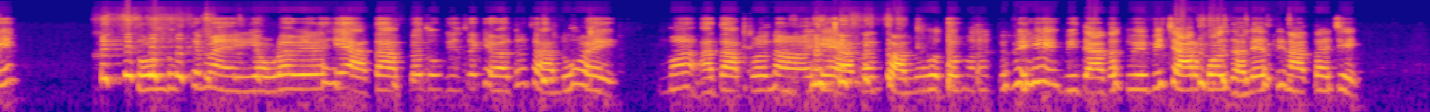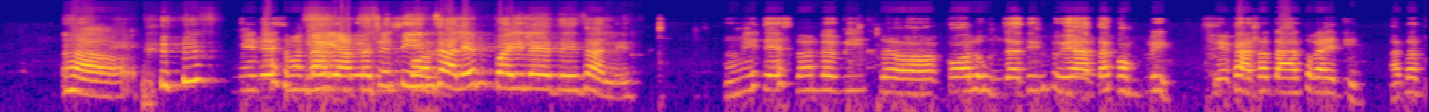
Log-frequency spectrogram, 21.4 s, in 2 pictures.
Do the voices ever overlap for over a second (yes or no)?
yes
